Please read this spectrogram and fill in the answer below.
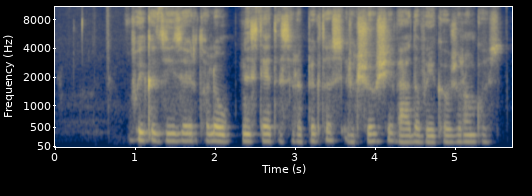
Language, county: Lithuanian, Vilnius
